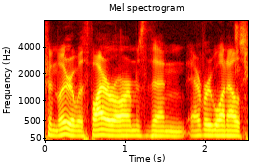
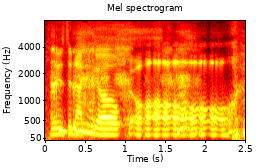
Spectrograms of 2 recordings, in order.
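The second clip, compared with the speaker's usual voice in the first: slow motion robot; 3 semitones higher, much slower than usual. Retold or imitated. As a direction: drag it out like a lagging stream. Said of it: "You sounded like a slow motion robot underwater".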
